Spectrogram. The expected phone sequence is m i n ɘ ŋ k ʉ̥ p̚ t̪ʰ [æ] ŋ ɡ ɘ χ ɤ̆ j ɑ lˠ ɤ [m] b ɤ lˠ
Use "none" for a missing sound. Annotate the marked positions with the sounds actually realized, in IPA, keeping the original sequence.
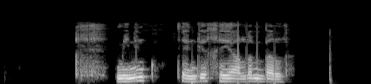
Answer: æ, m

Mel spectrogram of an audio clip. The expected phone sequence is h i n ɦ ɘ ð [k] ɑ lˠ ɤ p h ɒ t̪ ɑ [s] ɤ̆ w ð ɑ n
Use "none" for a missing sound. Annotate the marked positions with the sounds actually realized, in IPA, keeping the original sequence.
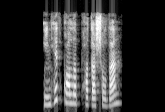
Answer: q, ʃ

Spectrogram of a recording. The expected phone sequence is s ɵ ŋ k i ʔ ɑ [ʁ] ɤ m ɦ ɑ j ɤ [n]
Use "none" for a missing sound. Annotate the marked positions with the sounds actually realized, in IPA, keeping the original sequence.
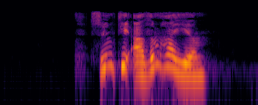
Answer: ð, m

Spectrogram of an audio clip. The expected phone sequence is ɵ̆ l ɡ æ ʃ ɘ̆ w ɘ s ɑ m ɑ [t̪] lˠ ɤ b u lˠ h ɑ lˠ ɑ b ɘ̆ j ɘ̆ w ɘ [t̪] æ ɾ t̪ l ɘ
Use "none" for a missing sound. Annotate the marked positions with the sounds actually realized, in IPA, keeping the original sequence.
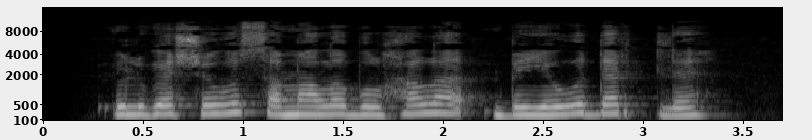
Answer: none, d̪

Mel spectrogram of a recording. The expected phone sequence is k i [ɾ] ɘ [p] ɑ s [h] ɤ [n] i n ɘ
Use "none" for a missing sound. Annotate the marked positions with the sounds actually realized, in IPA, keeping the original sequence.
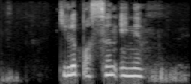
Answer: l, p, h, n

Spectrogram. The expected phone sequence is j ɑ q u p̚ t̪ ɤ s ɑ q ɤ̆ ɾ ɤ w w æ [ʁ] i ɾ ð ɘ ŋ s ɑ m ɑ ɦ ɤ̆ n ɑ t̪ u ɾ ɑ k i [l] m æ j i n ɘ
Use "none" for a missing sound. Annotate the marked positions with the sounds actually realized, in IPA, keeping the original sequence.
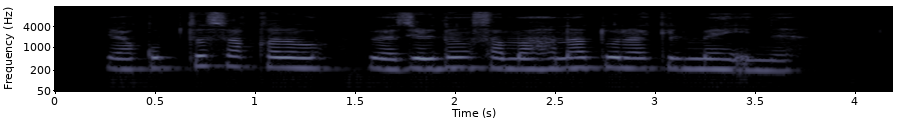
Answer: z, l

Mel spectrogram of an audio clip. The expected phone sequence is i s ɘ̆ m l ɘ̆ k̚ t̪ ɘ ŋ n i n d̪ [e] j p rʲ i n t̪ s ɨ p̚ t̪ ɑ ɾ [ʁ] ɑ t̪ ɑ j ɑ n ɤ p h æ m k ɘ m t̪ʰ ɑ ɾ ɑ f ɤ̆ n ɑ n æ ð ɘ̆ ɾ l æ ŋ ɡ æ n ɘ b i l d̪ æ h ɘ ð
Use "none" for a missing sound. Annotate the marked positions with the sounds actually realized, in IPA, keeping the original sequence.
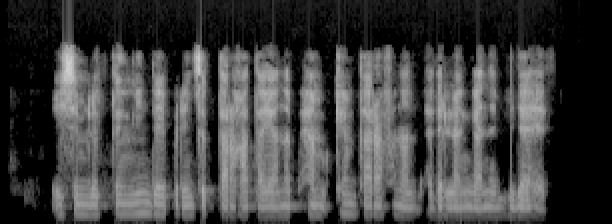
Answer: æ, ʁ

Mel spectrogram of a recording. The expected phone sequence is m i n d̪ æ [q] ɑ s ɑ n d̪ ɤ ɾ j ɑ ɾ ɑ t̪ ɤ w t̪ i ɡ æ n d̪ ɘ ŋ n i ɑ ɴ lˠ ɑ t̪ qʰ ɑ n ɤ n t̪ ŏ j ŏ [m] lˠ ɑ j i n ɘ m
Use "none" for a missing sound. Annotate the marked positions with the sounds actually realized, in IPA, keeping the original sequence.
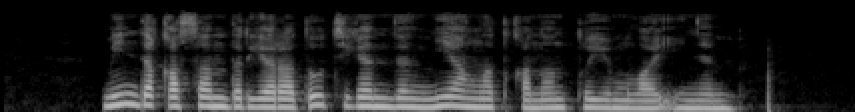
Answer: q, m

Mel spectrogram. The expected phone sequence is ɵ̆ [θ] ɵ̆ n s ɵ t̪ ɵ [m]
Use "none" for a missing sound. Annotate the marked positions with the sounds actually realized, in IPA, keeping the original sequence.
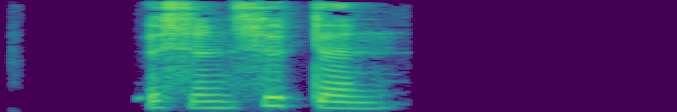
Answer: s, n

